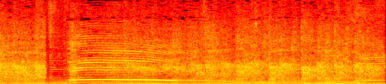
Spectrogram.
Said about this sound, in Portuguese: Olha, eu peço aqui uma salva de palmas, meus amigos, para o Diego Dias, aniversariante de hoje, de Lajeado.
